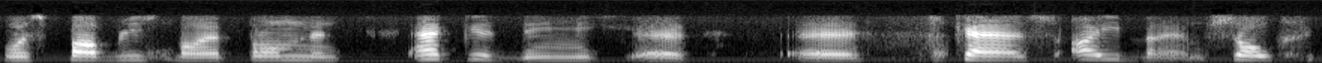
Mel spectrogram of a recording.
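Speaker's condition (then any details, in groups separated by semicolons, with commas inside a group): Cerebral palsy; affects speed of communication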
